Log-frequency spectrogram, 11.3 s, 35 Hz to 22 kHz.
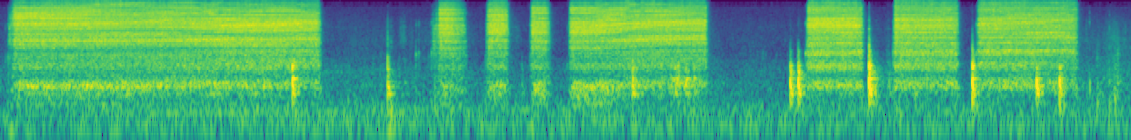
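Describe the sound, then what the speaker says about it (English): Sealant sprayed inside the fender of a RAM 1500 DT truck comes as long, loud, hissing aerosol blasts broken by several short bursts and brief pauses. "Now we're going to spray the insides here."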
